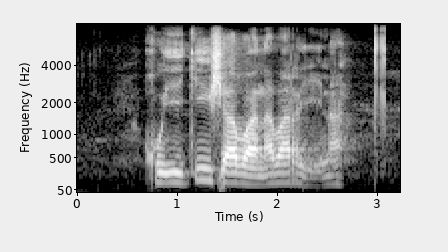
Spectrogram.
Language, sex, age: Northern Sotho, male, 24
